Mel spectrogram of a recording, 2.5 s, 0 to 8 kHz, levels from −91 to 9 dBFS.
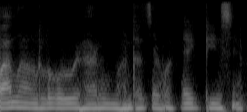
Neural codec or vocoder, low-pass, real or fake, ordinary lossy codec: codec, 16 kHz, 0.5 kbps, FreqCodec, larger model; 7.2 kHz; fake; MP3, 48 kbps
